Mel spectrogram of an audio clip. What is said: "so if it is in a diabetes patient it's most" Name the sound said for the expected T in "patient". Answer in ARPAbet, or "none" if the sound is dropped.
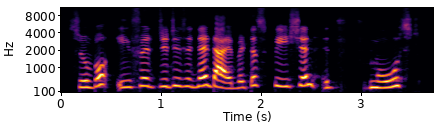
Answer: none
